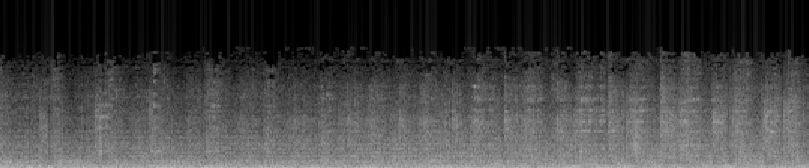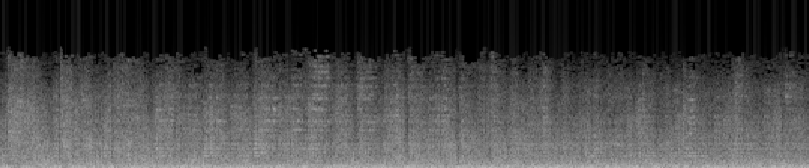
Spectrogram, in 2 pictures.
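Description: Long freight train of railway tank cars rolling past: a steady rumble and clatter of wheels on the rails.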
